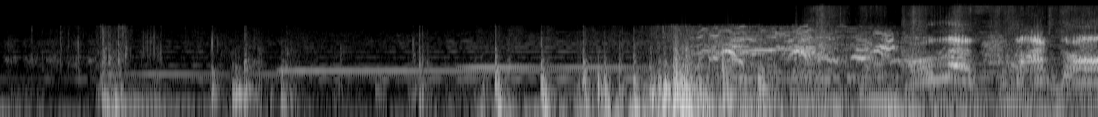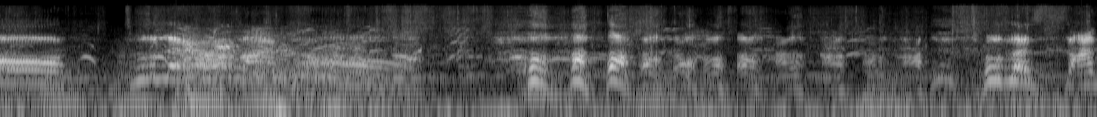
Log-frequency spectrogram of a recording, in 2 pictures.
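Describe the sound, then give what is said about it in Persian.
After a quiet few seconds with faint tones, a crowd of puppies breaks into high-pitched yipping and whimpering, overlapping cries that stay fairly loud to the end. “یه عالمه طول سگ رو منن.”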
